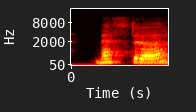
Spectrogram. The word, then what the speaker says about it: Nesta: I always want to say Nessa. I don't pronounce my T's. Nesta.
